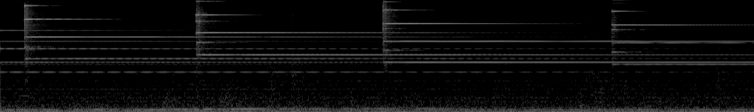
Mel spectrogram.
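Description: Four soft single notes struck on tuned metal mallet-percussion bells, two to three seconds apart, each ringing on long after the strike.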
